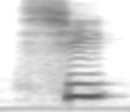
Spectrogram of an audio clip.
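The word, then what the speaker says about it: し: Also, please pay attention to shi sound. Shi sound is similar to the sound of shi, but your mouth shape should be much more relaxed.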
